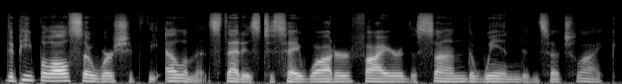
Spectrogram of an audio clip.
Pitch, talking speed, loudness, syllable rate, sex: 135 Hz, 175 wpm, -19 LUFS, 4.3 syllables/s, female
